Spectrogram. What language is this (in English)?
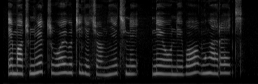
Kalenjin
